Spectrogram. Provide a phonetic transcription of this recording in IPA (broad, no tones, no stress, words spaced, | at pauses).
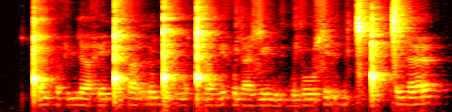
ǃʼɔnhɤhɪ mʲaːheːŋ͡ǃɔfaː roŋ͡ǃernɔǃʰaːb ehojæː ɮɪːnbɪːbo joː ɬɪr bɪǀɪǃab ǀenæː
